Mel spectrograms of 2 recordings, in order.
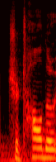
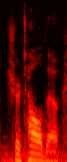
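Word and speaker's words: Certaldo: that is yes yes tritaldo italy i mispronounced it the first time i said it but bryce corrected me chartaldo and you know what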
